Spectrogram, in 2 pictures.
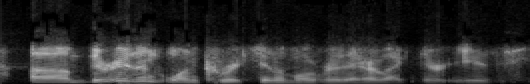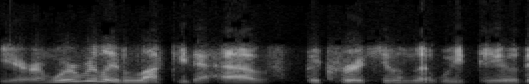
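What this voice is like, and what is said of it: American New York accent. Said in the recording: “you probably talk about my accent. I'm actually originally from over there, from New York”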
